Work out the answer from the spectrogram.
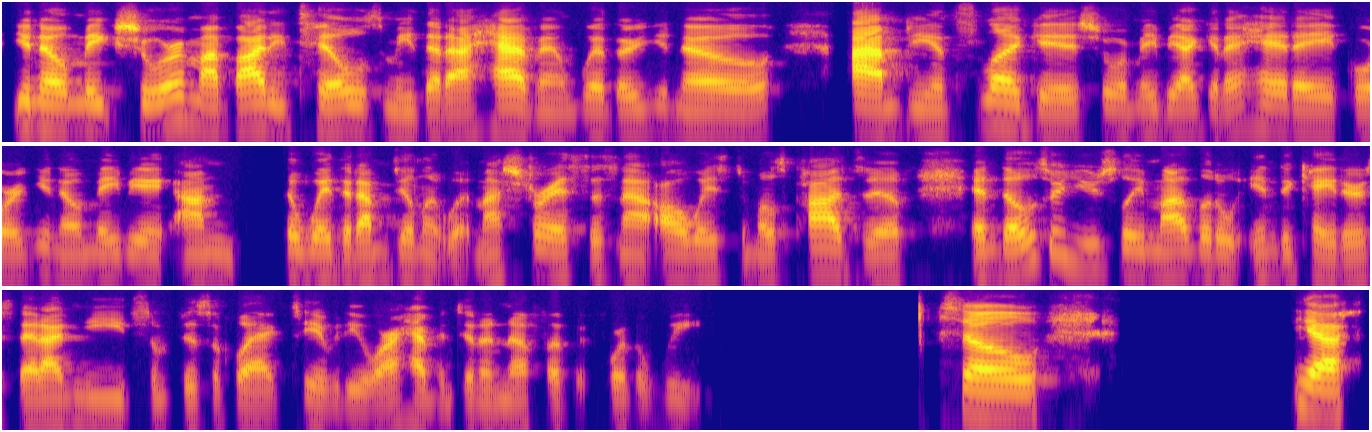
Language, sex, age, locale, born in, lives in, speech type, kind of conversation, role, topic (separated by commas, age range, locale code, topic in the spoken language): English, female, 45-49, en-US, United States, United States, conversation, podcast, host, What helps people build and maintain a consistent exercise routine?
